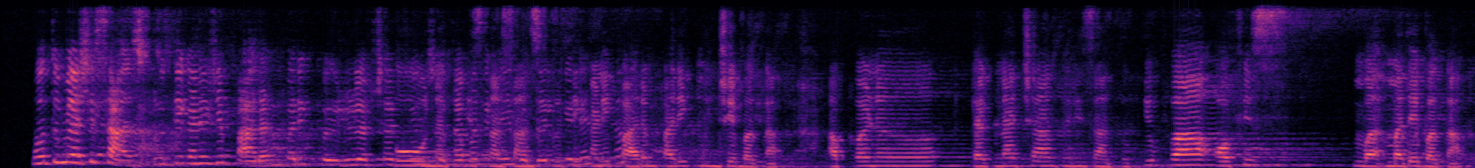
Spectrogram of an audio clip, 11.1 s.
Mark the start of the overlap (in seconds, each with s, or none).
3.0 s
